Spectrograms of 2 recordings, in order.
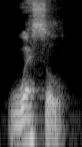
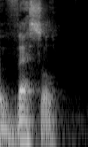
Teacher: Speakers in Boston and Philadelphia often substituted W for V, Wessel for vessel.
